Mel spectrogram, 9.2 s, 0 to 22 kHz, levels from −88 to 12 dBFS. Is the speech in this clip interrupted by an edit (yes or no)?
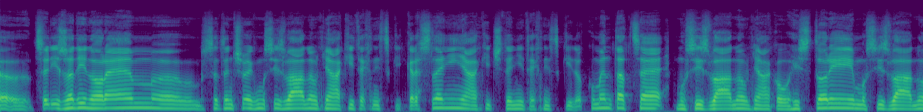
yes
